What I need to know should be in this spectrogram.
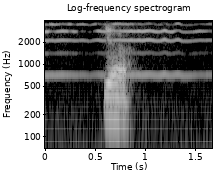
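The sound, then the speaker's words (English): A voice imitates a mosquito with a thin, steady, high-pitched whine held for nearly two seconds, briefly interrupted midway by a short voiced burst. It is moderately loud. “The love mosquito. I'm going to bite you.”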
